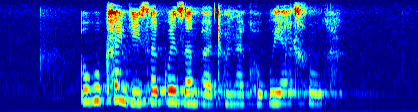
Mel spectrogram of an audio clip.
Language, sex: South Ndebele, female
